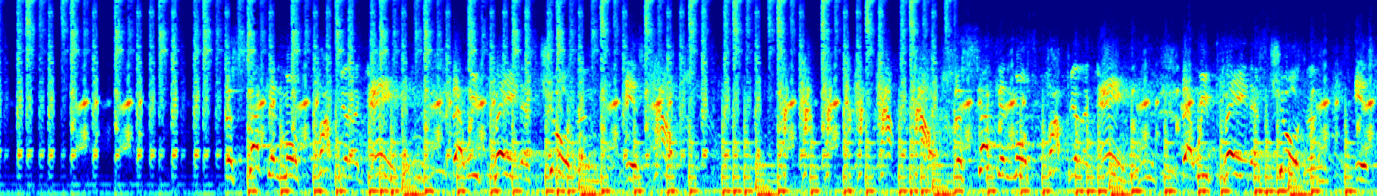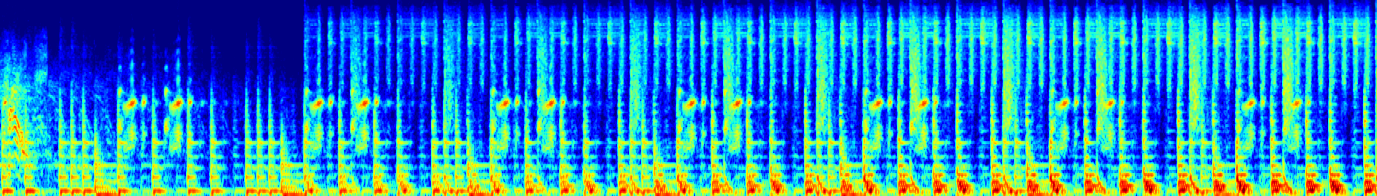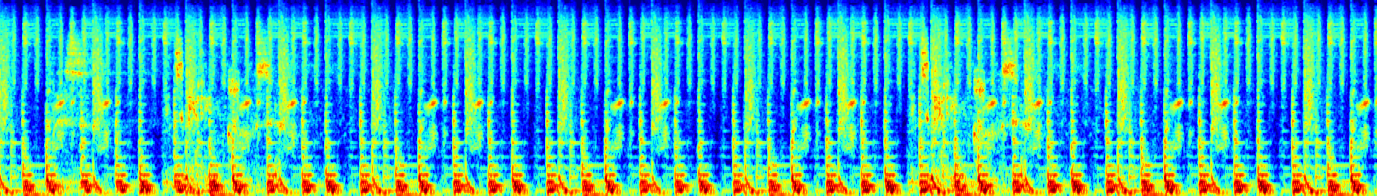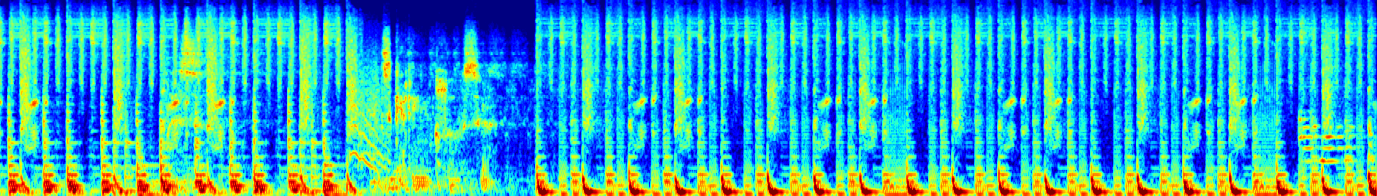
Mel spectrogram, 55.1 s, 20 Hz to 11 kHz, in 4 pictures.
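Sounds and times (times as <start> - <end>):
electronic dance music: 0.0 - 55.0.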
